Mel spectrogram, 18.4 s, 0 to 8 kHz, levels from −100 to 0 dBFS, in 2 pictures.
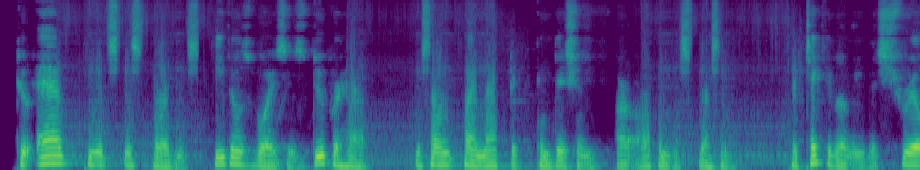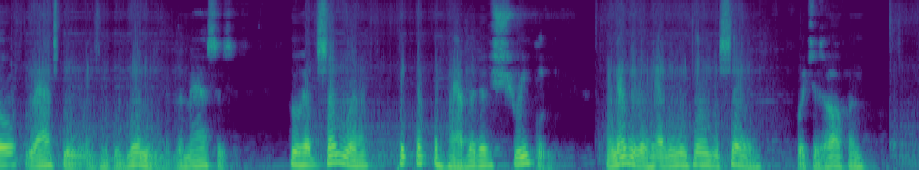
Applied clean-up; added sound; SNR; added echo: neural separator model SepFormer DNS4.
